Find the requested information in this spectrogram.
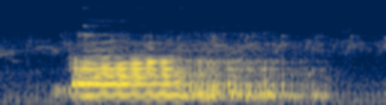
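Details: Cattle mooing, a sound played to find a lost calf: one loud, steady, harmonic-rich moo lasting about a second, followed by a softer trailing tail and quiet background.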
